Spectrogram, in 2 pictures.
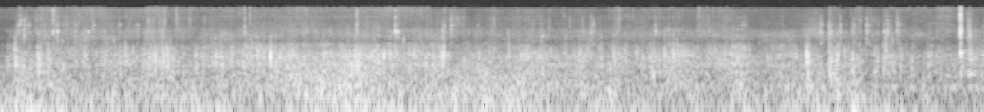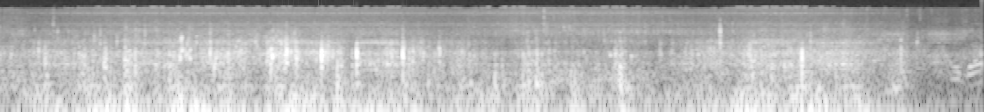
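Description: Rushing wind on a helmet-mounted action camera and tyres rolling over a dirt trail as a mountain bike rides fast downhill, with knocks and rattles from the bike over roots and rocks that come thicker and louder in the second half.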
